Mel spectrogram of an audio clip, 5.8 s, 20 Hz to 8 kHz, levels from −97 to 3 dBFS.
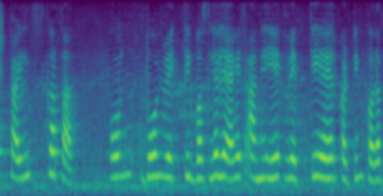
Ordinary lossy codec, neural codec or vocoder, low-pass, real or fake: none; codec, 16 kHz, 2 kbps, FunCodec, trained on Chinese and English, 25 frames a second; none; fake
